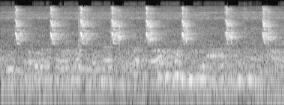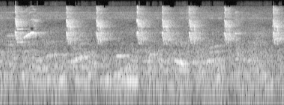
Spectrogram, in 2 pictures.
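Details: Repeated bright, clipped chirps, about two each second, given by a chipmunk on a coconut tree in India, with one slurred sweeping note partway through.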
